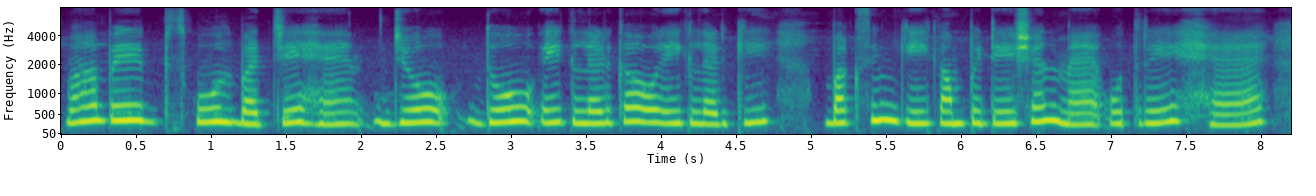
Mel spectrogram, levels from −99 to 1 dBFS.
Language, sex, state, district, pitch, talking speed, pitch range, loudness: Hindi, female, Uttar Pradesh, Lalitpur, 300 Hz, 130 wpm, 280-320 Hz, -14 LUFS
